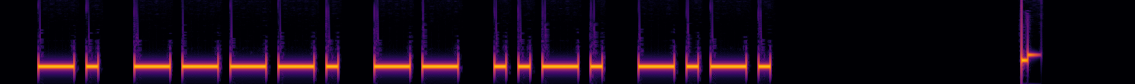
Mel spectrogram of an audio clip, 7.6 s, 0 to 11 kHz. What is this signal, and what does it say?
Morse code, heard as a keyed tone, about 15 wpm, 700 Hz. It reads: N9MFC
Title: USA Callsign DE Callsign - 5 Characters - 15wpm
